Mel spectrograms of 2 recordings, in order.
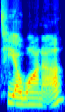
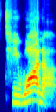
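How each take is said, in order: First: An extra 'uh' vowel is in the middle. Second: No extra vowel is in the middle. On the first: The speaker calls it wrong. "it's not Tijuana" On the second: The speaker calls it right. "There is no uh in the middle"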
